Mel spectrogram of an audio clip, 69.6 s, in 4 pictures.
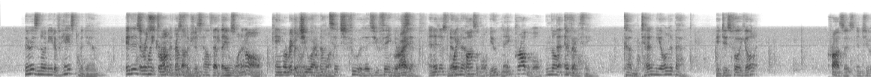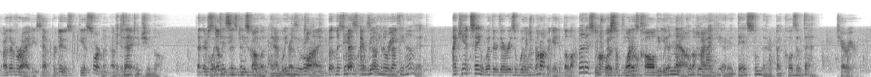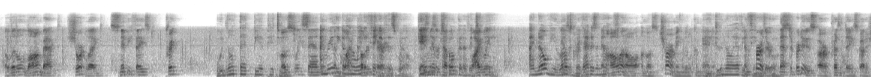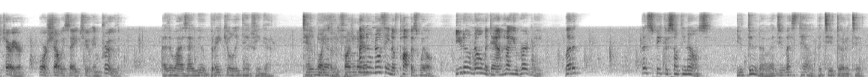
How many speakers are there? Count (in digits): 2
